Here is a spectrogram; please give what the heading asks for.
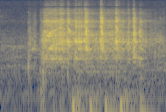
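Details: Motorcycle hard starting: brief labored cranking with uneven low thumps before it barely catches, traced to a fouled spark plug; starts on one click after cleaning the plug.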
